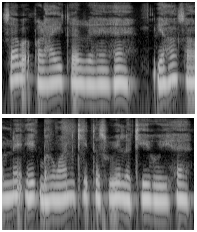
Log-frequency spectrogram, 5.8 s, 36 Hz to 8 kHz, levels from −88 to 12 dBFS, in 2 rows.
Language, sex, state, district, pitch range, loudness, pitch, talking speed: Hindi, male, Jharkhand, Palamu, 155-175 Hz, -18 LUFS, 165 Hz, 145 wpm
